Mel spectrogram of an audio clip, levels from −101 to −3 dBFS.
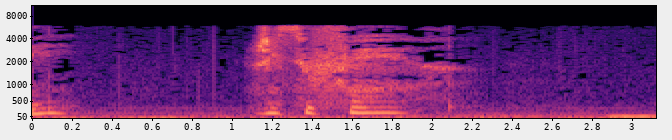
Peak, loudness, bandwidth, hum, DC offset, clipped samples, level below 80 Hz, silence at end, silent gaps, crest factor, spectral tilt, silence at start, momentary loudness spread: -10 dBFS; -27 LUFS; 6.2 kHz; none; under 0.1%; under 0.1%; -42 dBFS; 0 s; none; 22 dB; -3.5 dB/octave; 0 s; 25 LU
